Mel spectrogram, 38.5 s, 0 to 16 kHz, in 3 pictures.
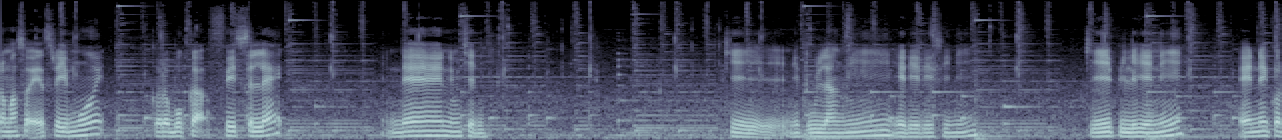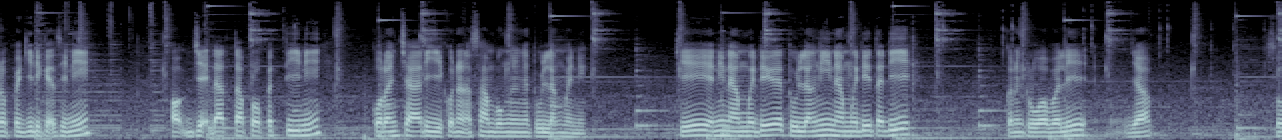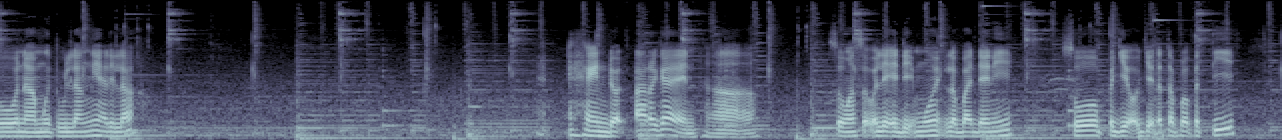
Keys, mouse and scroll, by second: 0.4 click, 1.9 click, 5.0 click, 5.7 shift+middle click, 6.3 middle click, 6.3 scroll up 4, 7.0 shift+middle click, 8.1-9.9 drag, 15.7 click, 17.4-17.8 scroll up 3, 18.7-19.6 scroll up 6, 21.9 Tab, 22.2 click, 22.9 click, 23.7 click, 24.4 click, 25.0 middle drag, 25.5 middle click, 25.9 scroll down 2, 26.0 middle click, 26.4 Tab, 26.8 click, 27.0 click, 29.9 click, 32.9 Tab, 33.7 click, 34.7 Tab, 36.5 click, 37.7-38.4 scroll down 7.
